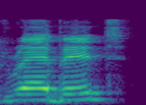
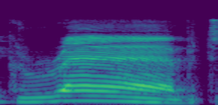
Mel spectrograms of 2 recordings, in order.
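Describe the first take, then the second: First: The ending is said as an extra syllable. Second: The ending joins the word as one syllable. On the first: The speaker calls it wrong. "we don't say grab it" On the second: The speaker calls it right. "we say grabbed"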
